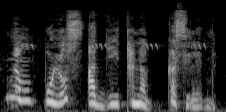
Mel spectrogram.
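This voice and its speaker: An actress voicing a young wife pleading with her cold husband, speaking softly and breathily. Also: sits high, big pitch swings, moderate pace, slight background noise. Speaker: wife in an audio drama.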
